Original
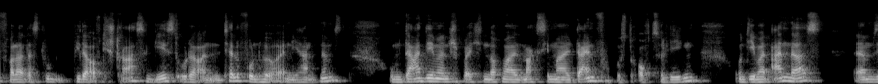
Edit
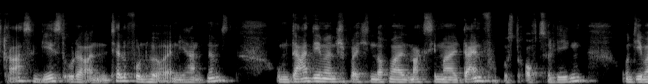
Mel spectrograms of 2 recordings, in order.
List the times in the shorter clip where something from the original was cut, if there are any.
none

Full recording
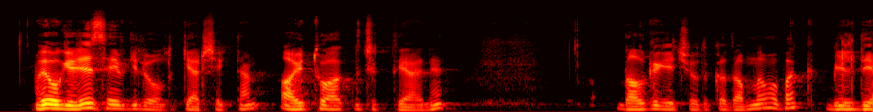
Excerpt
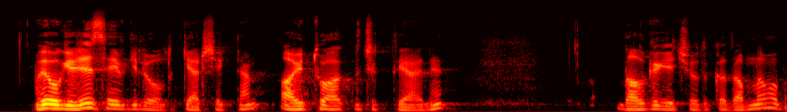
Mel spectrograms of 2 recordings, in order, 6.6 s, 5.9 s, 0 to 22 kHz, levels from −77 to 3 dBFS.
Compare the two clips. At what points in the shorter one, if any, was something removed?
none

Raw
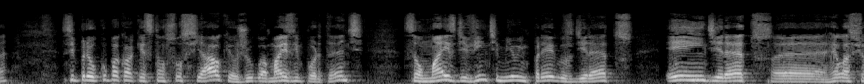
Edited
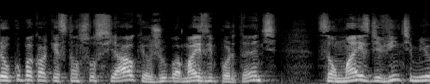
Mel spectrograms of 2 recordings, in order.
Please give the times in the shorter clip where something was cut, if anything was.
none

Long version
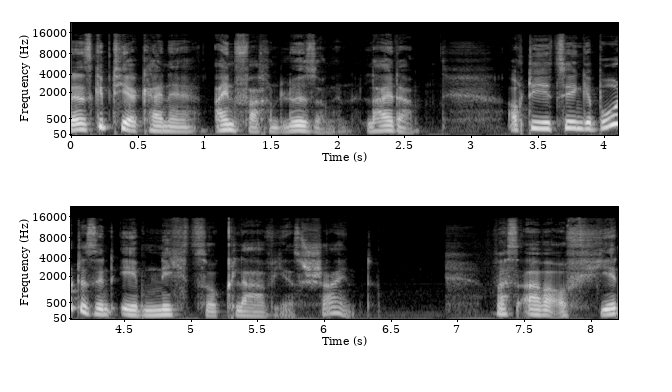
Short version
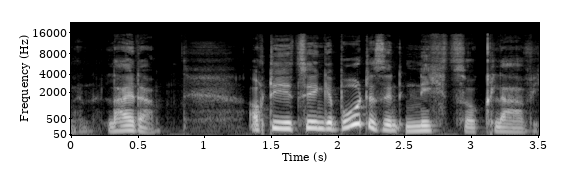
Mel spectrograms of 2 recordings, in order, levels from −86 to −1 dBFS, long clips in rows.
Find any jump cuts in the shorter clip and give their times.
0:02.5

